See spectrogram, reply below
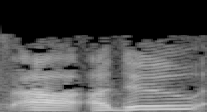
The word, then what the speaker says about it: ado: It's ado, A-D-O. Ado, that's a long O.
